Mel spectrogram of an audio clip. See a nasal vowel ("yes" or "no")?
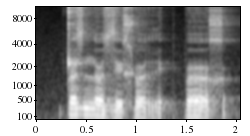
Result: no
